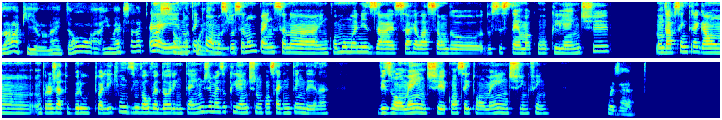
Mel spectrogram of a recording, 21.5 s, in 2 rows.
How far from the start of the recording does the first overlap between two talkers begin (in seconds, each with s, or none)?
2.2 s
